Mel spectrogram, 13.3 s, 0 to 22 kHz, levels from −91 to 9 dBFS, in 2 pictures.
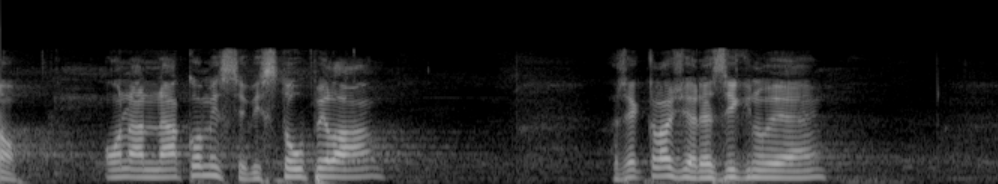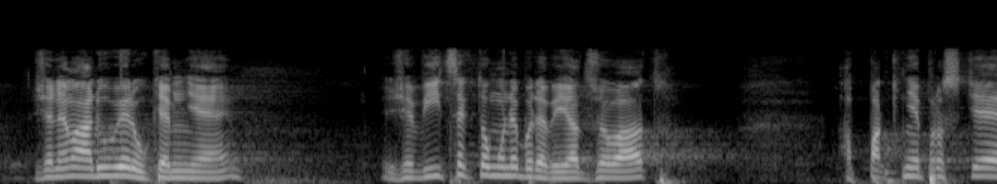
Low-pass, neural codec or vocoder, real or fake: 7.2 kHz; none; real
